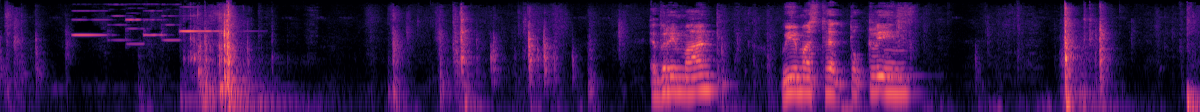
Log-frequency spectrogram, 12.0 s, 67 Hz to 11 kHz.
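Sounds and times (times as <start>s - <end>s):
electronic beep tune: 0.7s - 2.8s.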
